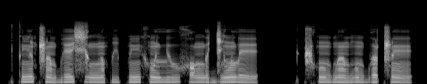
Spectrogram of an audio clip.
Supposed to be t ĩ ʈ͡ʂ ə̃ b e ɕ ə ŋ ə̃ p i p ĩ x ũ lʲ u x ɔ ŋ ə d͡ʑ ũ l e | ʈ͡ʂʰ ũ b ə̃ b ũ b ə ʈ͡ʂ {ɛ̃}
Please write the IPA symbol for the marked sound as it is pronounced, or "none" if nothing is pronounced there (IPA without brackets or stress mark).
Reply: ẽ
